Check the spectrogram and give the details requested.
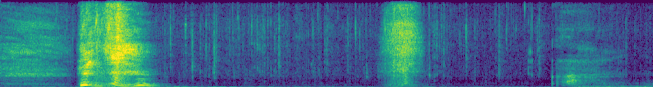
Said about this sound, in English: It's like a very, it's just like, oh, I'm going to sneeze.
